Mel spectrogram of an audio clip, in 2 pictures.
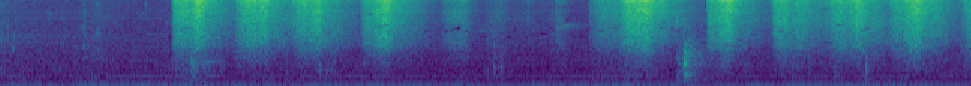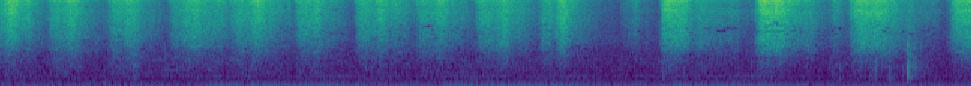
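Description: A broom sweeping a concrete path in brisk scratchy strokes, about two a second. The strokes start about a second in, pause briefly, then keep a steady rhythm.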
